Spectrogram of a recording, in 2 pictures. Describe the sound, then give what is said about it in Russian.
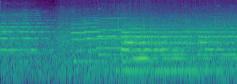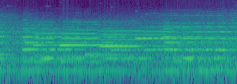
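Church bells ring over a city, with several metallic strikes whose long overtones overlap and swell at a moderate level. No voices are heard. “на заднем фоне город. Колокола.”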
